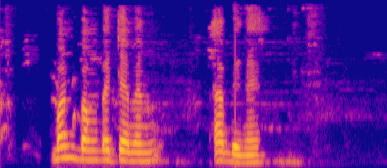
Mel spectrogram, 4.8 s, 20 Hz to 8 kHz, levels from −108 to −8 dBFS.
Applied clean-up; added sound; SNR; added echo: none; none; none; none.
